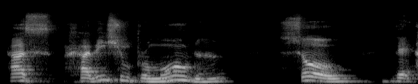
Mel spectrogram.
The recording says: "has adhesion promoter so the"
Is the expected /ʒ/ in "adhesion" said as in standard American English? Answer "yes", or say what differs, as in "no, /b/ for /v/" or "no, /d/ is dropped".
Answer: no, /ʃ/ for /ʒ/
